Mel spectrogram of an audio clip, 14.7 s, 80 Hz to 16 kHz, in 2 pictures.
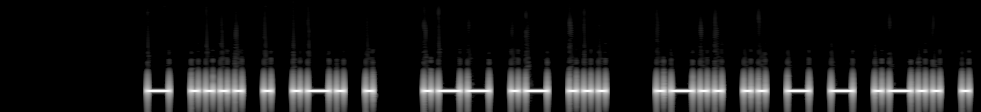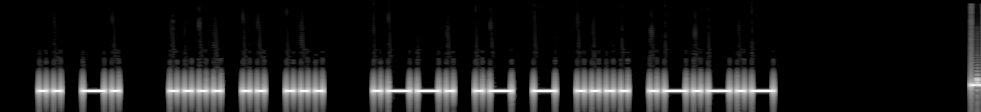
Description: Morse code, heard as a keyed tone, about 22 wpm, 700 Hz. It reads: THERE WAS LITTLE IN HIS PATH.
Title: Sentences from Top 1400 Words 22wpm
